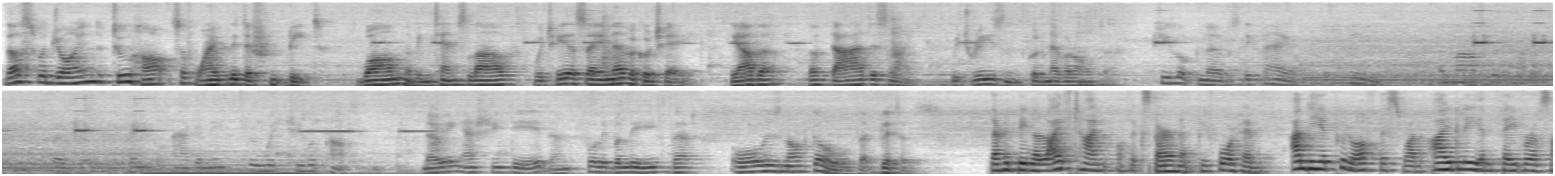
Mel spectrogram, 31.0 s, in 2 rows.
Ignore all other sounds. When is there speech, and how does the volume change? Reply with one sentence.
You can hear the speech from 0.0 to 30.9 s, getting quieter then louder.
